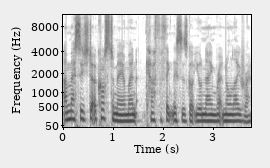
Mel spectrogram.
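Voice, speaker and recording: Against noticeable background noise, a woman speaks at a very deep, low pitch with fairly even intonation. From Birmingham, England. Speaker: community centre manager. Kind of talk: casual interview chat.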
